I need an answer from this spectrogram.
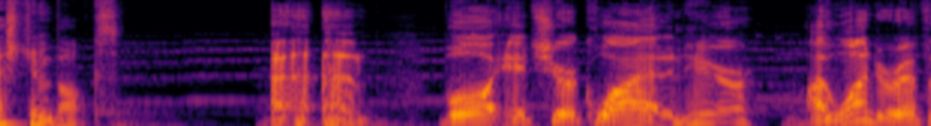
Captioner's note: clears throat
